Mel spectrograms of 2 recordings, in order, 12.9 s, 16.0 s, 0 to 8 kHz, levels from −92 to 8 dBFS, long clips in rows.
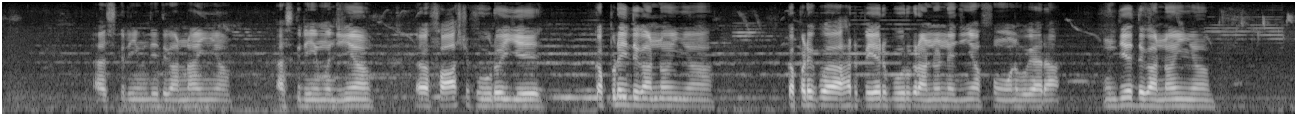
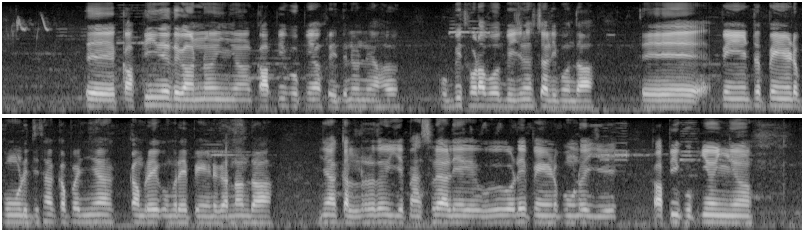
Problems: none marked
